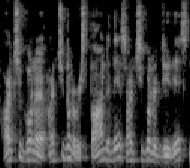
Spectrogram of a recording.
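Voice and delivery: hurried worried team member pressing the boss; urgent employee. Retold or imitated. Team pressing the boss to respond, quick and anxious. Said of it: "my team will say".

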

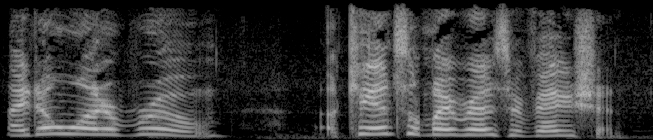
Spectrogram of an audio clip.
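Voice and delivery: high, frantic pleading; panicked. Retold or imitated. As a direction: beg to cancel it. Panicked guy.

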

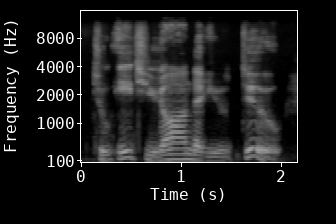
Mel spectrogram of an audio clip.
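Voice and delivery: ordinary talk

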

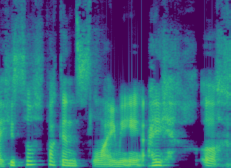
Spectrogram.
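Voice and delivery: usual speaking voice

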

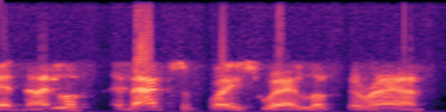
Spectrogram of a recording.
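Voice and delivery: normal talking voice

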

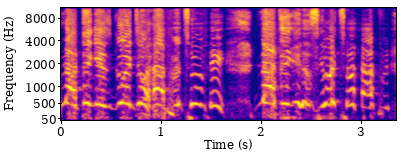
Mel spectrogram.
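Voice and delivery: very high, loud mock panic; retold screaming. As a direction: shriek it like the spooked driver, hammed up. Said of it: "he just starts screaming".

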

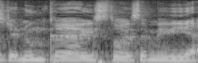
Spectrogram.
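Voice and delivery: ordinary talk, nothing marked

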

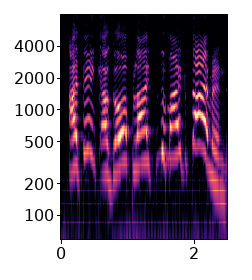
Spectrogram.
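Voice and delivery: put-on chirpy young job seeker; light imitation of Jose. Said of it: "It's Jose, like".

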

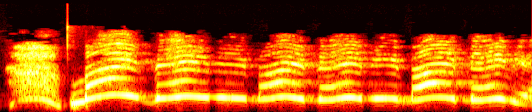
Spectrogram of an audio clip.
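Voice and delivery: very high, drawn-out mock blubbering; imitated sobbing. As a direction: wail it as an overwhelmed new mother. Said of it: "literally screaming, blubbering idiot, like, sobbing".

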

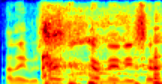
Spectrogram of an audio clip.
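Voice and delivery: ordinary delivery

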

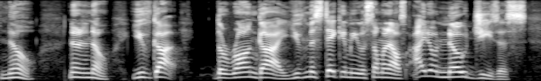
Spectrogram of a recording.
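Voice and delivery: high, hurried protest; acted denial. Peter answers his accuser a second time, acted denial. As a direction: imitate someone insistently brushing off an accusation.

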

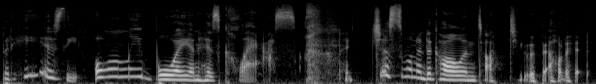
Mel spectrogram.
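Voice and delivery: a hint of a careful administrator breaking news; mild mock school-official voice; school head quoted. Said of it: "called me to say".

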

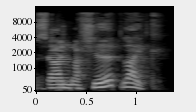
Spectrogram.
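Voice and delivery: high Geordie fan voice; loud Geordie, sign my shirt like; Geordie accent. Retold or imitated. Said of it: "they'd say it in their old Geordie accent".

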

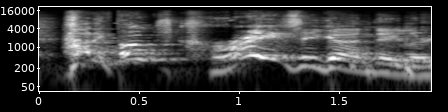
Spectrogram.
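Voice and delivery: high, hammed-up folksy greeting; big persona. Shown as a demonstration. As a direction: throw out a big cowboy howdy. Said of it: "that is a persona".

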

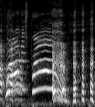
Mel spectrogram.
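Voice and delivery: very high, drawn-out comic cry; hammed-up high-pitched comedian voice; Jerry Seinfeld. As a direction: stretch the words in a squealed sitcom impression. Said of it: "in a Jerry Seinfeld voice".

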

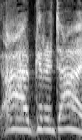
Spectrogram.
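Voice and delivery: high, frantic mock panic; panicked body voice. Mock panic of the body running out of air. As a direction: voice the body's alarm, high and gasping. Body's panic voice in breathing story.

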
